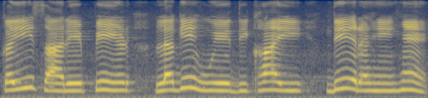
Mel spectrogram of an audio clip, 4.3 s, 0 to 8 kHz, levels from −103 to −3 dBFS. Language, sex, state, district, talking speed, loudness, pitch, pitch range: Hindi, female, Madhya Pradesh, Katni, 125 wpm, -16 LUFS, 240 Hz, 230-255 Hz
